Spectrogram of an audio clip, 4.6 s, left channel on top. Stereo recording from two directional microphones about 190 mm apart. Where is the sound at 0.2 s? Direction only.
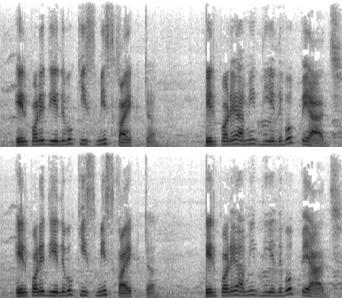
5° right (ahead or behind).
